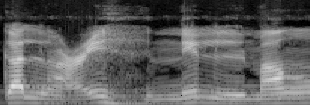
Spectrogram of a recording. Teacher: اخفا آ گیا تو لہٰذا یہاں پہ ہم غنہ کریں گے، چھپا کر ہم اخفا کریں گے، غنہ ہوگا تو لمبائی ایک الف کے برابر ہوگی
